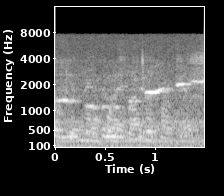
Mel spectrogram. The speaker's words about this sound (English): Why can't women whistle? I don't know. I can sometimes. It's meant to be said to do their lip structure or something.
